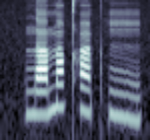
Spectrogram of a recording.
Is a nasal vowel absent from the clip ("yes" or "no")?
no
